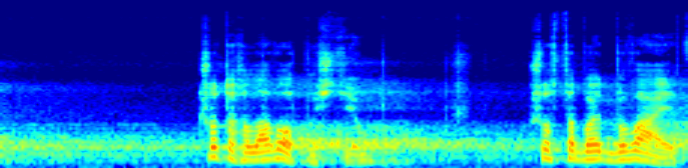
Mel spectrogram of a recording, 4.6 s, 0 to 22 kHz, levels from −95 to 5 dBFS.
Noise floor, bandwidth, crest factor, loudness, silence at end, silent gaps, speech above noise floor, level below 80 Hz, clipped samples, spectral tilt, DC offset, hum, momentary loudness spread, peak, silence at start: -46 dBFS; 12 kHz; 18 dB; -25 LUFS; 0 s; none; 22 dB; -70 dBFS; under 0.1%; -7 dB/octave; under 0.1%; none; 23 LU; -8 dBFS; 0 s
